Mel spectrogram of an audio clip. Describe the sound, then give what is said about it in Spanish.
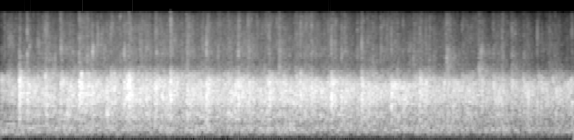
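Sustained applause from a large gathering giving an applause to the Lord, a dense, steady wash of many hands clapping at even loudness for several seconds, with no voices standing out above it. “Cuando dan un aplauso al Señor?”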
